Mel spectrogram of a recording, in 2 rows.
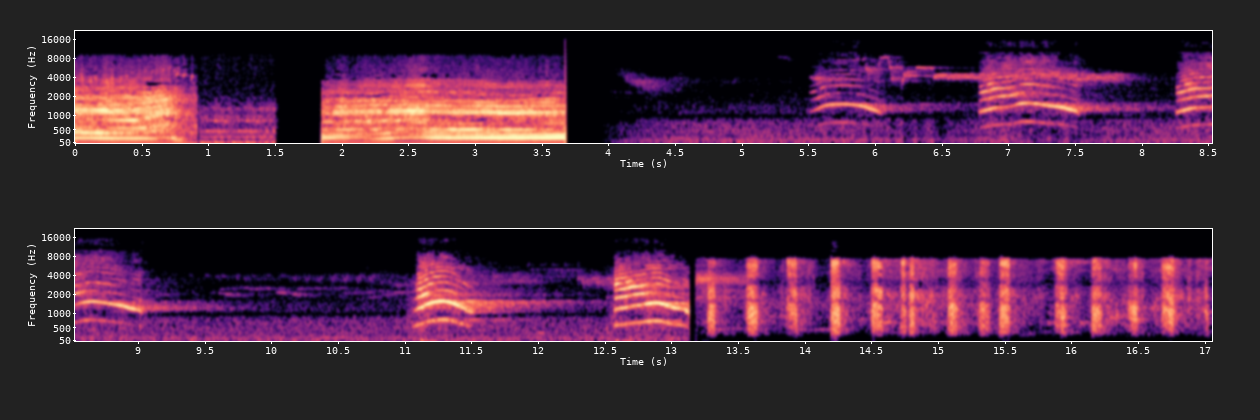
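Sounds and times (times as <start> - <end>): peacock calling: 5.5 - 14.0.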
